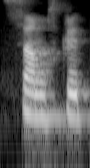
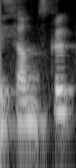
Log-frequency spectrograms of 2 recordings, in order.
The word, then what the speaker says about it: संस्कृत: करेंगे कक्षा छह की संस्कृत पाठ्य पुस्तक क्या कहा मैंने गलत बोला नहीं नहीं हम अक्सर गलत बोलते हैं जो हम कहते हैं संस्कृत जबकि इसका सही उच्चारण क्या है संस्कृत तो जब तक किसी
